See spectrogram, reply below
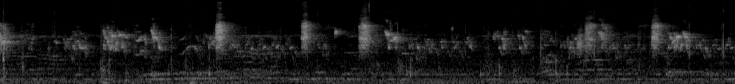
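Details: Breeding budgerigars chattering together: busy overlapping twittering and bright chirps rising in clusters, with a few sharper squeaks, over a constant low background hum.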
